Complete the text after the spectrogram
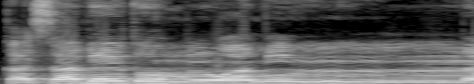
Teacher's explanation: کسبتم ومما، دیکھیے میم مشدد ہے، میم میں غنہ ہوگا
